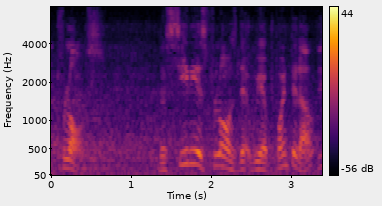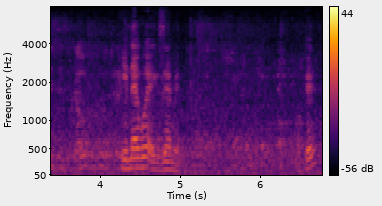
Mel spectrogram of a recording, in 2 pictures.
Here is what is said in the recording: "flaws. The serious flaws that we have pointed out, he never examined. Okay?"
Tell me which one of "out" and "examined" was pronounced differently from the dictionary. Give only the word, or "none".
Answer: examined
